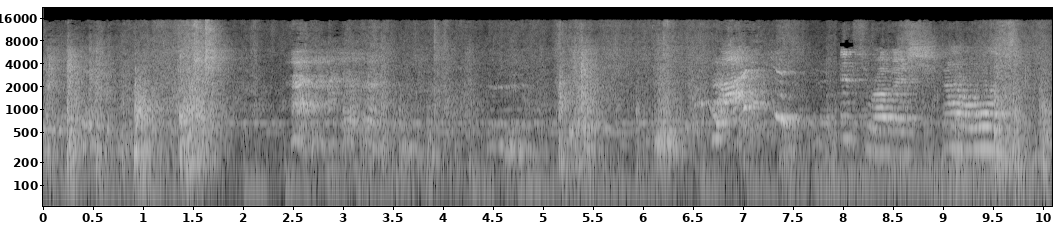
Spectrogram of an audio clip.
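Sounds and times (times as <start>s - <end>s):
background music: 0.0s - 10.0s
children's voices playing: 6.4s - 10.0s.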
